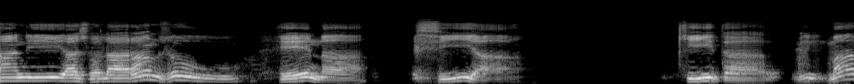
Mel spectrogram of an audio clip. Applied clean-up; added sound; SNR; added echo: neural mask model Resemble Enhance denoiser.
